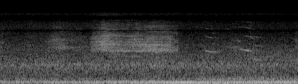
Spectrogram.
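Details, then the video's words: Single long, grating screech from a wild Australian cockatoo, lasting nearly a second, with a constant low hum underneath. "Australian wild bird COCKATOO sounds"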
